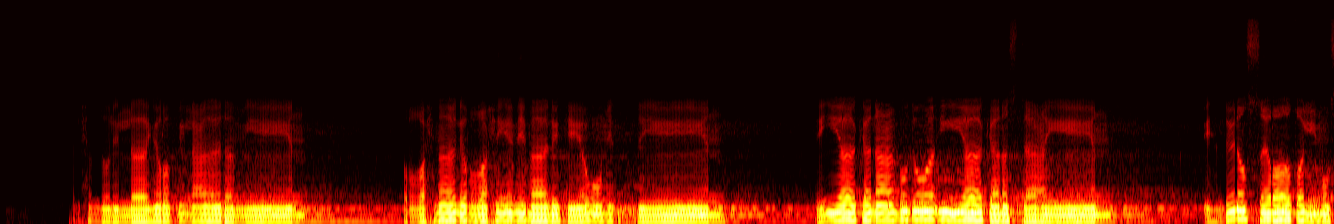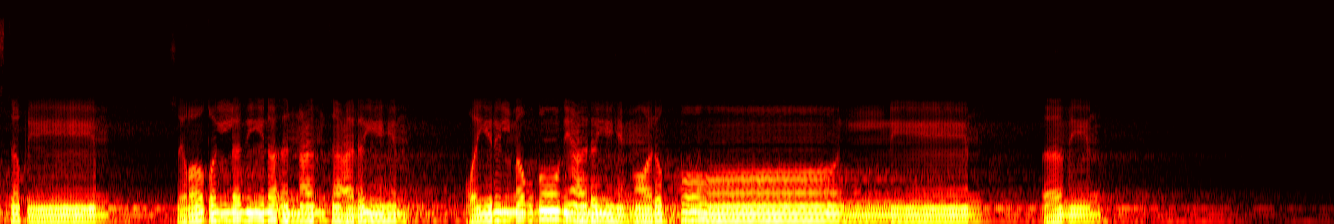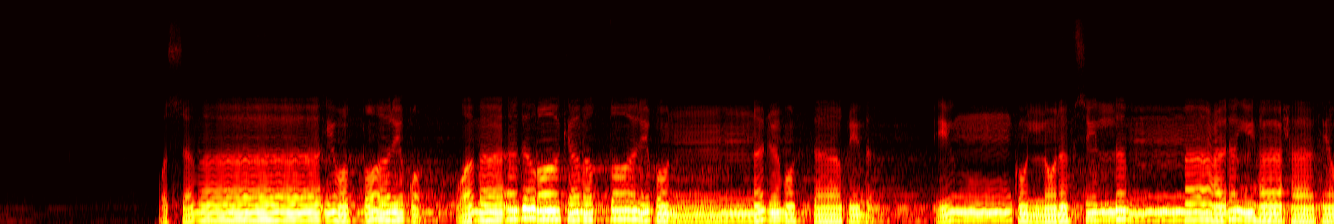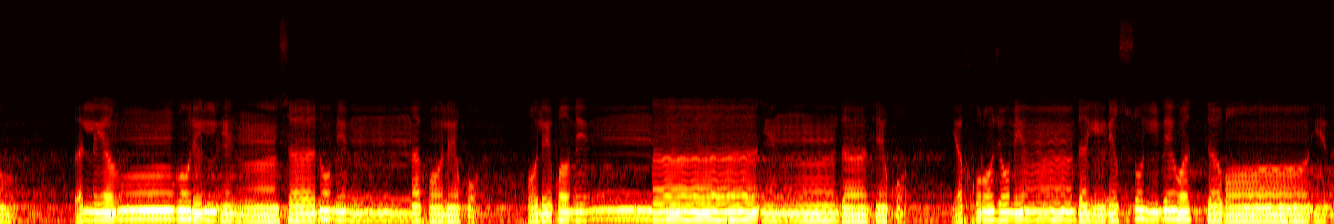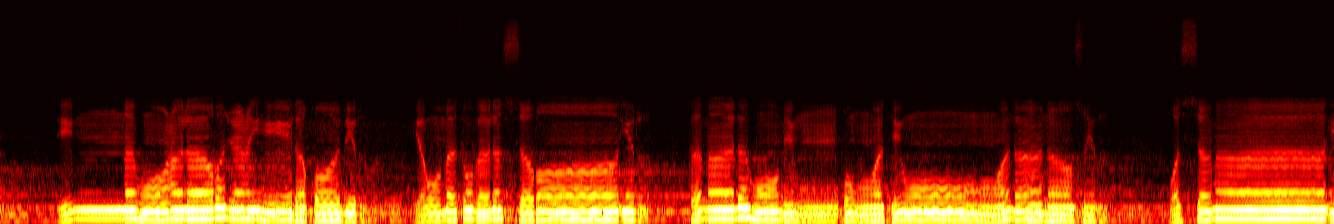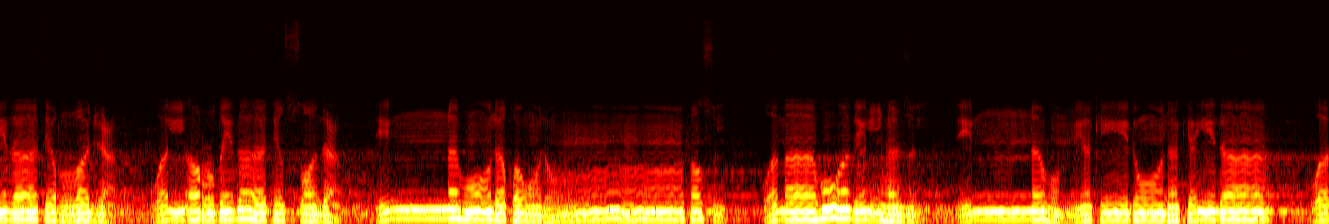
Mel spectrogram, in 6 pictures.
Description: تلاوة لسورتي الطارق والمسد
